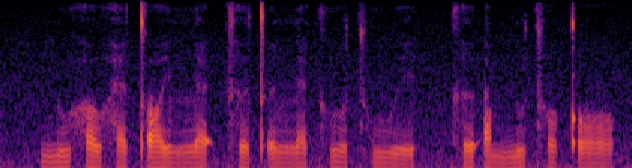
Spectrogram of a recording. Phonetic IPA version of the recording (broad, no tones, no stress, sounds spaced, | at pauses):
n u h ɒ o̯ h æ tʼ ɒ e̯ lː æ ʔ tʰ ə tʼ ə lː æ kʰ u o̯ tʰ u e̯ | kʰ ə ʔ a m n u tʰ ɔ kʼ ɔ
